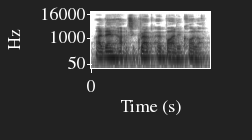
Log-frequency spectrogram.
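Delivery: usual speaking voice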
